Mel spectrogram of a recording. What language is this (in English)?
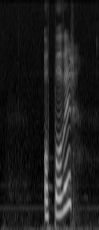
Norwegian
